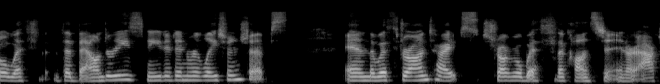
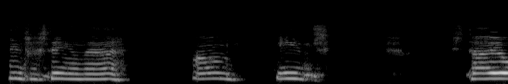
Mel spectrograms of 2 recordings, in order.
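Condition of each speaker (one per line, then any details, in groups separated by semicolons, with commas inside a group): No condition
Cerebral palsy, spastic; with developmental delays, since birth; emotions amplified, louder crying, laughing, anger, hard to understand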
